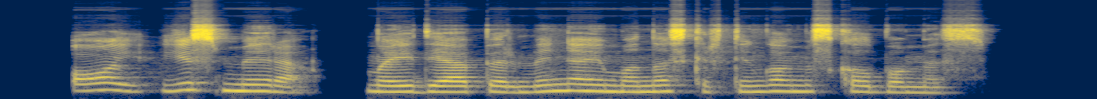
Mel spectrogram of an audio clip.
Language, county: Lithuanian, Vilnius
